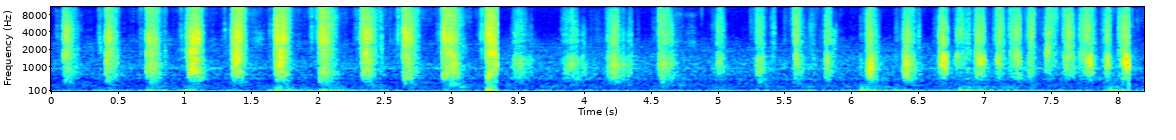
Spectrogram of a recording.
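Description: A TOMS Cloud canvas slip-on shoe is held on the hand while its toe and upper are rubbed with a foam sponge brush on a wooden stick to clean and restore it. About 30 quick, fairly steady back-and-forth strokes make bright, airy scrubbing swishes with almost no low end, some strokes louder than others.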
